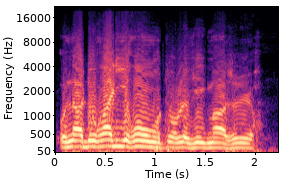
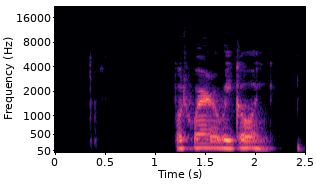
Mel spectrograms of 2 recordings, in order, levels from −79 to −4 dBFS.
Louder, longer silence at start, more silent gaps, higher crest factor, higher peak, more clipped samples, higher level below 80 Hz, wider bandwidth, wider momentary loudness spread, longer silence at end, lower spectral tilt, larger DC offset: first, -7 LUFS vs -27 LUFS; second, 0.05 s vs 1.2 s; neither; second, 6 dB vs 18 dB; first, 0 dBFS vs -12 dBFS; first, 2% vs under 0.1%; first, -30 dBFS vs -62 dBFS; first, 16 kHz vs 7.8 kHz; second, 4 LU vs 10 LU; about the same, 0.15 s vs 0.05 s; about the same, -7 dB/octave vs -7.5 dB/octave; neither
